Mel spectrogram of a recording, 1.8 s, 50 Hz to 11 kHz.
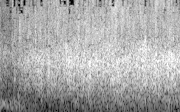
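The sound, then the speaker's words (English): An audience claps to answer whether they knew their spouse three years or less before marrying: many hands clapping together in a dense, even wash of sound that stays loud and sustained throughout, with no voices standing out. “Clap if it was 3 years or less.”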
